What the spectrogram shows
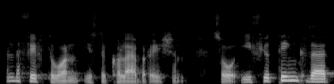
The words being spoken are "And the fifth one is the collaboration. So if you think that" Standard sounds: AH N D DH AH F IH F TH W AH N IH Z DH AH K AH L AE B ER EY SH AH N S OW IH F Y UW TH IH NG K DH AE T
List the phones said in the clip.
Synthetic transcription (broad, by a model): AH N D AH F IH F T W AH N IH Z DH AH K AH L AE B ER EY SH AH N S OW IH F Y UW T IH NG K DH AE T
